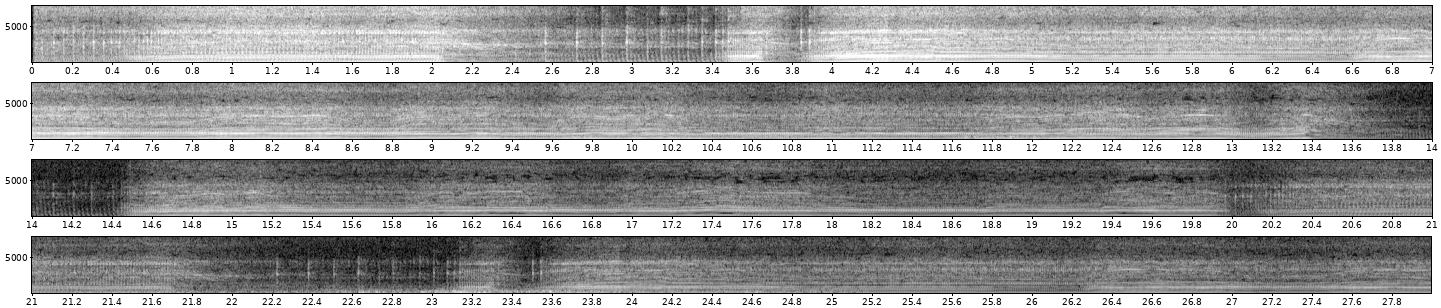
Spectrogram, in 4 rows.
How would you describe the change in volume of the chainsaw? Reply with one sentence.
The volume of the chainsaw goes down.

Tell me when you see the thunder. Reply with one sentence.
The thunder can be heard from 9.2 to 12.2 s and from 21.2 to 25.2 s.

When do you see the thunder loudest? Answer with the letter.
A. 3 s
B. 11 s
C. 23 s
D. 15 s
C.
